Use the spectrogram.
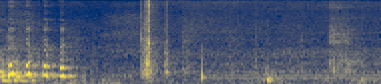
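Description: A handful of sharp plastic clicks and clacks as a cassette that has reached its end is turned over in a cassette recorder and the recorder buttons, including play, are pressed, with a faint mechanical hum between the clicks.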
